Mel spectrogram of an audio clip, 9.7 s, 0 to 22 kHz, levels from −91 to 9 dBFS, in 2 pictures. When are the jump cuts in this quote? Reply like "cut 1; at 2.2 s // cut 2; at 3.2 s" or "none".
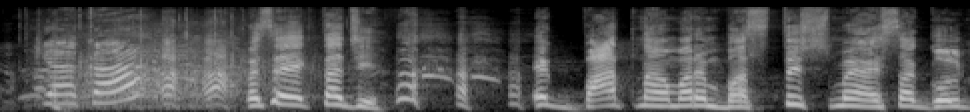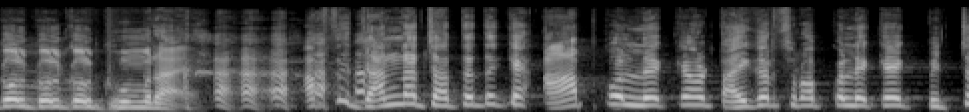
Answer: cut 1; at 1.2 s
